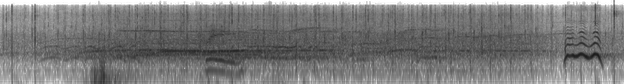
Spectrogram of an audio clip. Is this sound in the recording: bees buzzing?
no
